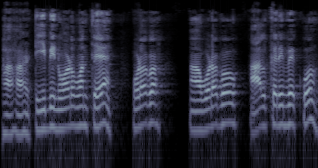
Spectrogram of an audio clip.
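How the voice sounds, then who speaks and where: A woman's voice: on the high side, moderate pace, fairly bright tone, close to an everyday voice. A woman voicing a fussy, worried old village grandmother. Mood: fussing. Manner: coaxing, worried.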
